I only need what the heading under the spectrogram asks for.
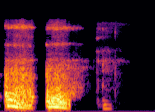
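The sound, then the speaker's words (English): Two harsh coughs in quick succession, followed by a shorter, quieter throat-clearing rasp that trails off into silence. “I have a cough, bud.”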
